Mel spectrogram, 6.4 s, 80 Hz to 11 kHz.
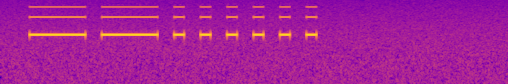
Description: Beep code, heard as a piezo beeper, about 2750 Hz. 2 long, 6 short.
